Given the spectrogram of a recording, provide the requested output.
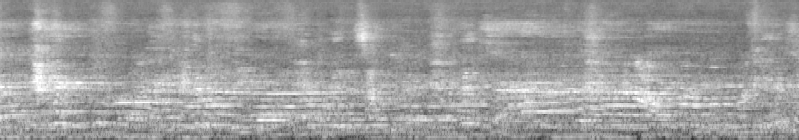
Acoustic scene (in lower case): cafe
